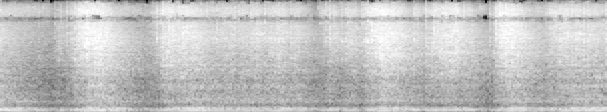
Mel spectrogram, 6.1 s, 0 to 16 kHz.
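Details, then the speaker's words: V8-swapped Pinto drag car with Holley fuel system, MSD ignition and nitrous, about 35° total timing: deep idle that surges and sags roughly every second, then smooths as the four-corner idle mixture screws are turned in; rough idle from uneven idle mixture. "I was turning in my mixture screws there it's got four corner idle mixture adjustment you notice how it was running really rough and then it quit running so rough"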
